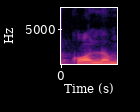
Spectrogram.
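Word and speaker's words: column: अब यहाँ पर कॉलम है, एन नहीं पढ़ा जा रहा, सॉलम है, एन नहीं पढ़ा जा रहा, डैम है, इसमें भी एन नहीं पढ़ा जा रहा।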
